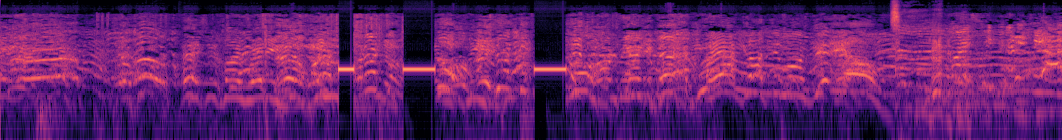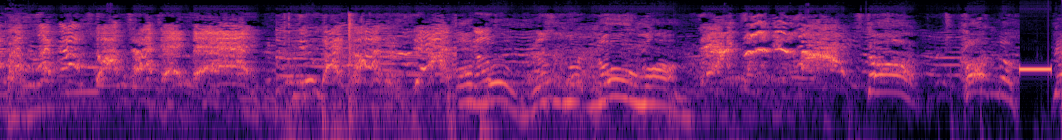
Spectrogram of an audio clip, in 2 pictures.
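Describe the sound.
A bride screeches and yells during a wedding brawl at a Quality Inn in Barstow, amid a chaotic crowd of loud, overlapping shouting voices, with a few short censor beeps cutting through the commotion.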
